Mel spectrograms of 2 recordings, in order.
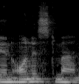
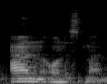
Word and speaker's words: honest: you want to say an honest man you don't say a honest man you say an honest man because here the H is silent so the first sound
